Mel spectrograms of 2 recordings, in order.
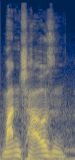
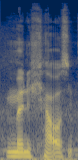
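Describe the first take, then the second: First: The first vowel is a plain u sound. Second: The first vowel is a rounded ü sound. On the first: The speaker calls it wrong. "Everyone says like Munchausen" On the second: The speaker calls it right. "most people in the U S and or English speakers can't really say these Ü words"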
